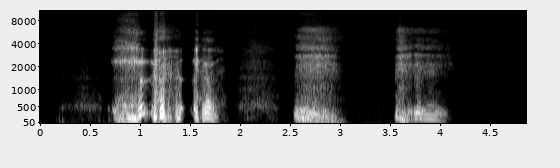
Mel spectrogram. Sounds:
Throat clearing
